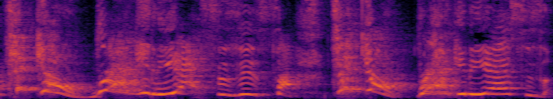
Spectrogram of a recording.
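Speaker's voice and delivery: high, heated mock yell; retold scream. Daughter screaming at sixth graders, high retold yell. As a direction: repeat the order fast and high, as if screaming. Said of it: "I'm screaming".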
